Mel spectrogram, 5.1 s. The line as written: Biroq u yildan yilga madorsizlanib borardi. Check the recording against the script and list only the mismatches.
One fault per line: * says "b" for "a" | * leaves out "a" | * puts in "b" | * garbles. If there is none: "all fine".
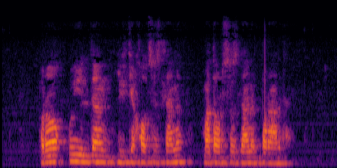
* puts in "holsizlanib"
